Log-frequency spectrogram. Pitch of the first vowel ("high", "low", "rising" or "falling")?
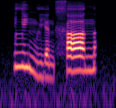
falling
